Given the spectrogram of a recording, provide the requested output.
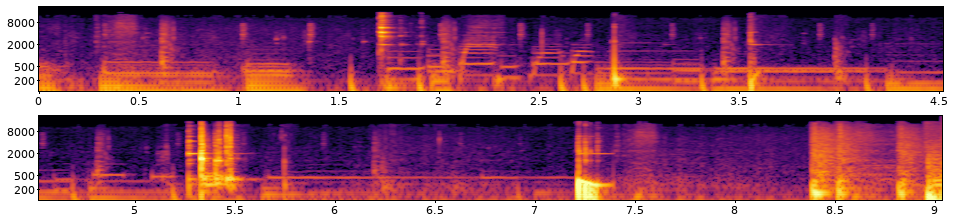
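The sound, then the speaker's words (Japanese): Items drop into a glass jar with a series of bright clinks and taps, some light rattling between them, and a couple of sharper glassy knocks near the end, heard alone with no talking. “ではこちらもガラス瓶に今日も保存したいと思います。”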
